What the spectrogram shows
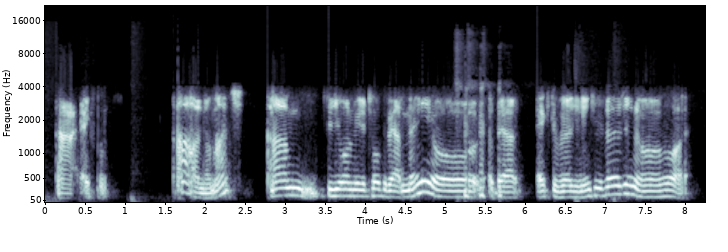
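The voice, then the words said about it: Australian accent. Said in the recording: “in Australia. Australia... Oh, I love the accent.”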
